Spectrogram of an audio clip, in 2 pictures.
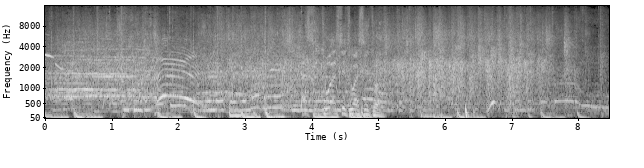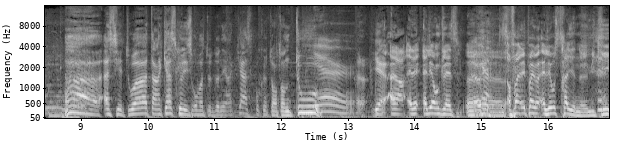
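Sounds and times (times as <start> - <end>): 
scattered cheers and whoops from a live audience: 0.0 - 3.2
live audience applauding: 0.0 - 8.6
speech: 4.4 - 5.4, 8.9 - 16.9.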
